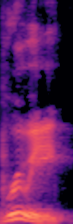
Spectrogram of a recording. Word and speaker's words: bruit: audible brewy okay and that word brewy that is a uniquely medical word that we don't really use outside of I've never seen it used outside of medicine and it's spelled bruit b-r-u-i-t so if you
